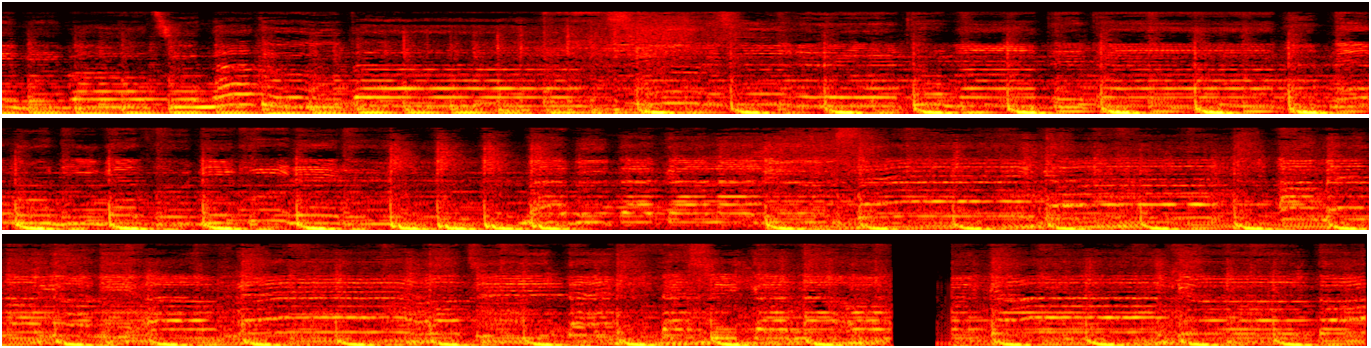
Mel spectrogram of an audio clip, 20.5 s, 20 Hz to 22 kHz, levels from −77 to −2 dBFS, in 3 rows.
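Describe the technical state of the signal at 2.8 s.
At 2.8 s the signal is intact, with no audible dropout, distortion, glitch or other fault at that moment.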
